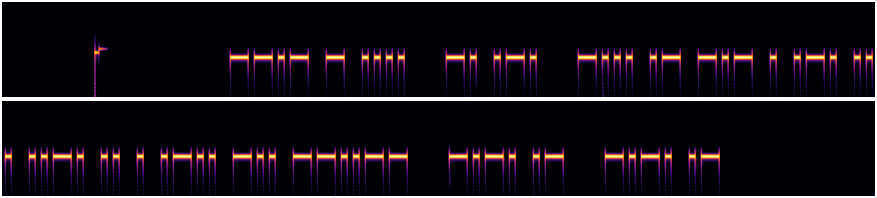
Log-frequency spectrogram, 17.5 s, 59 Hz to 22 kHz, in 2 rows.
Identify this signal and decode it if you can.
Morse code, heard as a keyed tone, about 21 wpm, 700 Hz. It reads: QTH NR BAKERSFIELD, CA CA
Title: Practice QSO - Exchange 1 - Beginning - 20wpm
